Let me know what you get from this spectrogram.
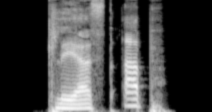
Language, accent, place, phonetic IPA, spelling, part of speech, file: German, Germany, Berlin, [ˌklɛːɐ̯st ˈap], klärst ab, verb, De-klärst ab.ogg
- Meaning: second-person singular present of abklären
